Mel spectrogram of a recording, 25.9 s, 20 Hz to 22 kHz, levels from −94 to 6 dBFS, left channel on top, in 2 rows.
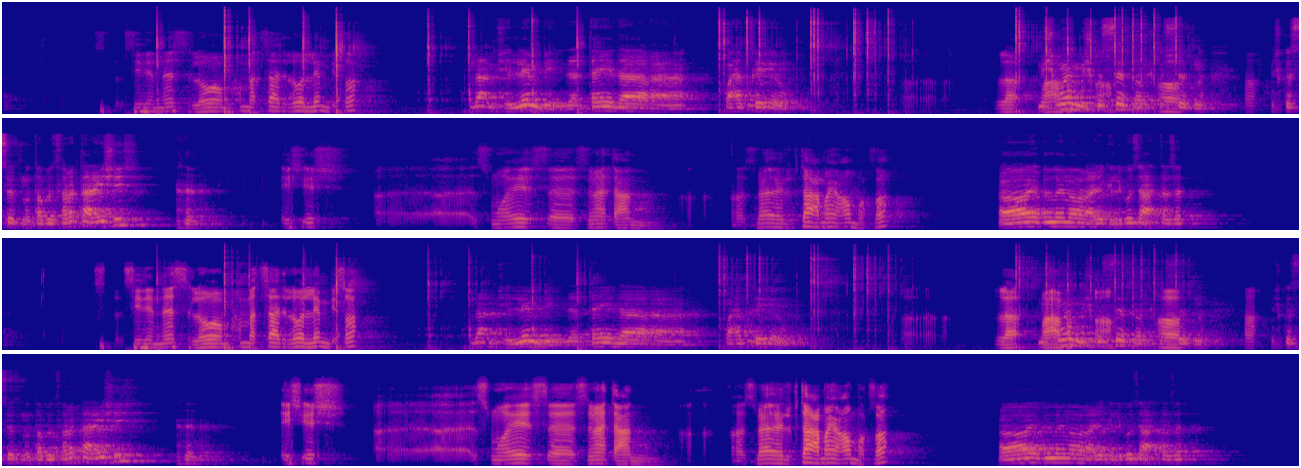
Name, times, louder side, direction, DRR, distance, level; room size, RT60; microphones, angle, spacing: sound 1, 1.2-1.7 2.2-3.6 4.2-5.9 6.3-6.4 6.7-6.8 7.2-9.1 9.5-9.6 10.1-11.9, left 8 dB, 35° left, 1.6 m, -45 dB
voice 1, 1.2-3.5 9.9-10.6 11.0-11.1 11.6-11.8 12.4-12.5 15.8-16.4 16.8-19.5 20.3-21.8, right 7 dB, 60° right, 0.8 m, -41 dB
voice 2, 4.7-6.9 7.2-7.9 10.4-12.0 12.7-14.4 14.7-15.0 22.9-24.8, left 3 dB, 50° left, 3.0 m, -41 dB
29.0 x 21.5 x 6.4 m
head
